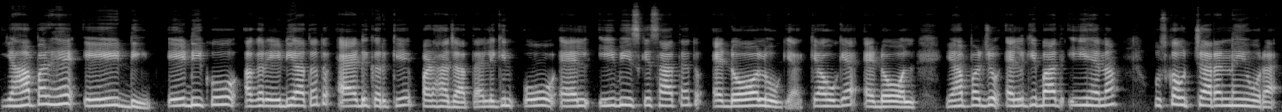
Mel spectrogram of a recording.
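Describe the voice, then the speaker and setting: Woman teacher, slow and clear, spells words out patiently. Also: fairly high pitch. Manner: spells letters slowly, then blends and repeats the word. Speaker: English reading teacher.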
